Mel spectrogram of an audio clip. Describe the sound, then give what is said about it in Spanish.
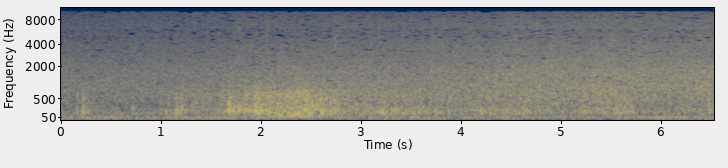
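A thunderstorm with heavy, unbroken rain hissing steadily throughout. A low rumble of thunder swells briefly near the middle, then fades back into the downpour. “Se escuchan truenos. Y estalla una tormenta. Una lluvia interminable.”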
